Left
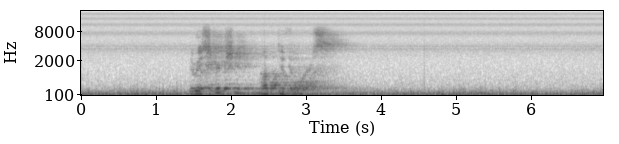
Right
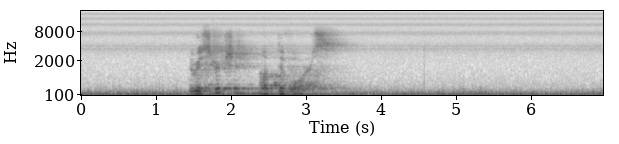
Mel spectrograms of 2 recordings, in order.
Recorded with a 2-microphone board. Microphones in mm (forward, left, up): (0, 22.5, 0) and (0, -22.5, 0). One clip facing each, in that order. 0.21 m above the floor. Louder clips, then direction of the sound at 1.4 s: Right 4 dB; 45° right (ahead or behind).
